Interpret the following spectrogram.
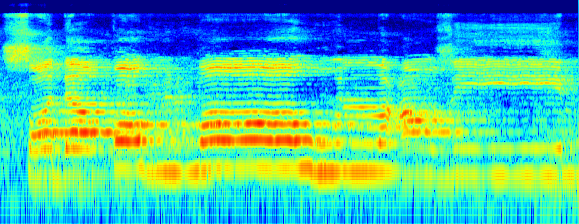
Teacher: Shadaqallah, ada huruf qaf, huruf hijaiyah yang berharokat fathah bertemu dengan lafaz Allah, maka dibacanya tebal, disebut tafkhim.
